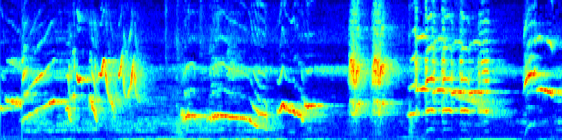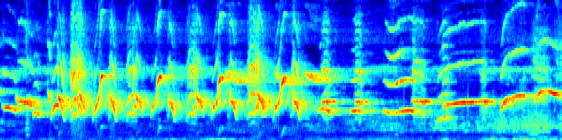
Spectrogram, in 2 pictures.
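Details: Long rolling song (ngerol panjang) of an oriental magpie-robin, played to teach other birds: dense, fast, varied whistles and squeaky warbles running almost without pause, over a faint low hum.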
